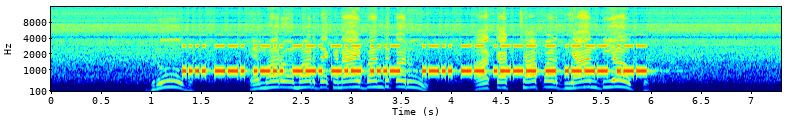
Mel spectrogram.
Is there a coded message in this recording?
Yes: Morse code (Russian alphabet) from 1.3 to 6.0 s, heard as a keyed tone, machine-sent, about 37 wpm, 950 Hz, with speech in Maithili. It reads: ХГЛГКЖ ЛМЙТЙВ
